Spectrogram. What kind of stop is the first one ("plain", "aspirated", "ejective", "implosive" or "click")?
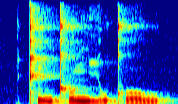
aspirated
